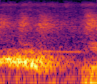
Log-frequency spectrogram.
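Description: Domestic pigeons, including Kalpetti and brown Gola breeds, give a short low coo, soft and close, with no talk over it.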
